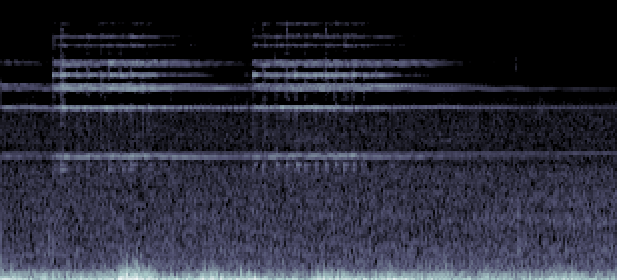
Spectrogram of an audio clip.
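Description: Altar bells rung at the elevation of the consecrated host: two rings, about half a second and about two and a half seconds in, each ringing out and fading. A steady low rumble runs underneath.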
